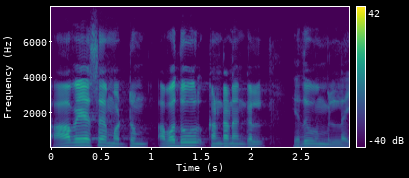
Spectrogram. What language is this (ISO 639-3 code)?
tam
